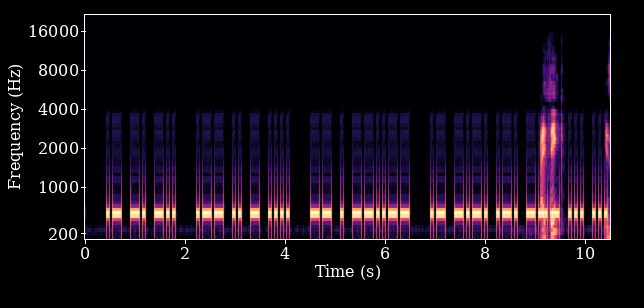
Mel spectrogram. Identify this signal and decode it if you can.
Morse code, heard as a keyed tone, about 20 wpm, 550 Hz, with speech. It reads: AND WITH ME, ACROSS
